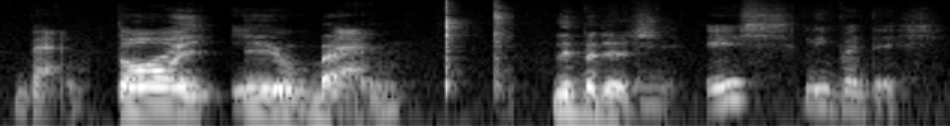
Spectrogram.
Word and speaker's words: Ich liebe dich: Ish Liberdish.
